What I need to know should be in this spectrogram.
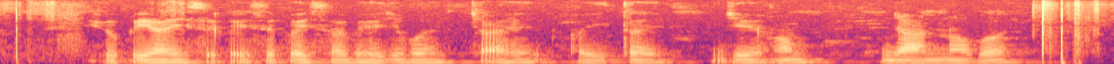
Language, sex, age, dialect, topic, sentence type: Magahi, female, 25-30, Central/Standard, banking, question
